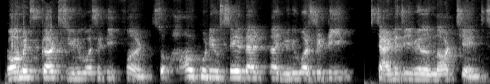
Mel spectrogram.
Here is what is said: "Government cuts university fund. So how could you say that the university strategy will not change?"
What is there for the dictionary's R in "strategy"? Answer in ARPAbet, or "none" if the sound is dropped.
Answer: R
